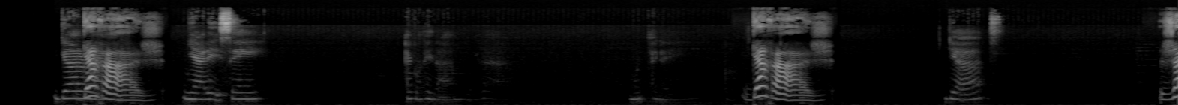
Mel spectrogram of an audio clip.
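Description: A young woman speaks words slowly and clearly, close to a microphone, with pauses between them.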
